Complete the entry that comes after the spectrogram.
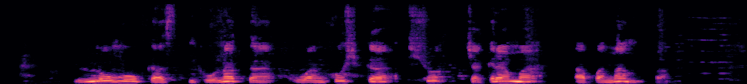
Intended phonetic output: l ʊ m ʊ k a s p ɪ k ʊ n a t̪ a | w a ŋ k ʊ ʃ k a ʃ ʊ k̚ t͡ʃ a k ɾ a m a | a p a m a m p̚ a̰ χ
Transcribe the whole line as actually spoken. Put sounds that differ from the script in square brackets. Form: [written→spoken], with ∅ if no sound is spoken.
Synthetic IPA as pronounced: l ʊ m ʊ k a s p ɪ k ʊ n a t̪ a | w a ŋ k ʊ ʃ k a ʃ ʊ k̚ t͡ʃ a k ɾ a m a | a p a [m→n] a m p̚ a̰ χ

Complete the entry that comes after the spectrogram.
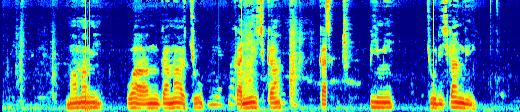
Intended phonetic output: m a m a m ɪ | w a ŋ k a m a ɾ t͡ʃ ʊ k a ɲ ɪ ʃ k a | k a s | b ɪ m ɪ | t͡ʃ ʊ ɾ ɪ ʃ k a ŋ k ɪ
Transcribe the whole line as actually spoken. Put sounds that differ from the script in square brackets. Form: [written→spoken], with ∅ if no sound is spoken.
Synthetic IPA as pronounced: m a m a m ɪ | w a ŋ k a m a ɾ t͡ʃ ʊ k a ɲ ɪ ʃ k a | k a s | [b→p] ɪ m ɪ | t͡ʃ ʊ ɾ ɪ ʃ k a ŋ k ɪ

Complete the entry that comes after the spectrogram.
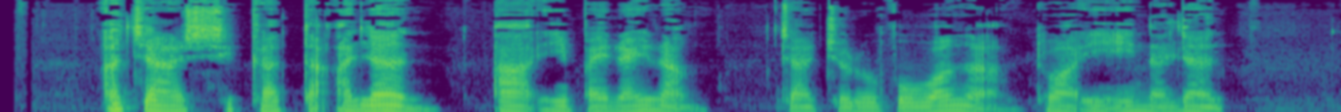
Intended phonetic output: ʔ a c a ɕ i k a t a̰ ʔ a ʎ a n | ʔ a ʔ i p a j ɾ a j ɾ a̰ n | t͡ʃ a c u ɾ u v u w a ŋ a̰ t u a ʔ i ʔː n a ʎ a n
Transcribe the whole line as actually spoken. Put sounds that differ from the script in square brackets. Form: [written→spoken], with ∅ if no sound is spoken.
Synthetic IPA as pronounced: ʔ a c a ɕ i k a t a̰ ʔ a ʎ a n | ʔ a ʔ i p a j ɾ a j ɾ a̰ [n→ŋ] | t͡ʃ a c u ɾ u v u w a ŋ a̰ t u a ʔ i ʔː n a ʎ a n

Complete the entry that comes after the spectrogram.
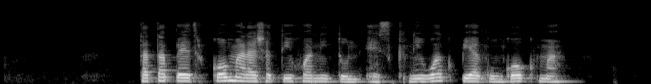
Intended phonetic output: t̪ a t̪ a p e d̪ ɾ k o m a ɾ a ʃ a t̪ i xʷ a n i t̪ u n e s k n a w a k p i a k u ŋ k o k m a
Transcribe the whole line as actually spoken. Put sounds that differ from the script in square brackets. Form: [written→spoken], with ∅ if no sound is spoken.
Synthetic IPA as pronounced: t̪ a t̪ a p e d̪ ɾ k o m a ɾ a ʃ a t̪ i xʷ a n i t̪ u n e s k n [a→i] w a k p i a k u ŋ k o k m a

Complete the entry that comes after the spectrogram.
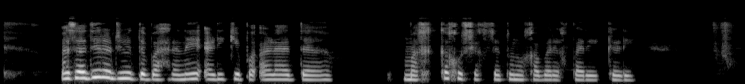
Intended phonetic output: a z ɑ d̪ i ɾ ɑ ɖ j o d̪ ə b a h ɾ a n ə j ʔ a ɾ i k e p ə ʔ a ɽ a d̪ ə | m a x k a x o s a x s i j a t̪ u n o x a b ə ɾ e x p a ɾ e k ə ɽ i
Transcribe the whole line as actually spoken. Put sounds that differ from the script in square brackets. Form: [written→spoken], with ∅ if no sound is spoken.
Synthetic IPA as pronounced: a z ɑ d̪ i ɾ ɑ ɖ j o d̪ ə b a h ɾ a n ə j ʔ a [ɾ→ɽ] i k e p ə ʔ a ɽ a d̪ ə | m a x k a x o [s→ʃ] a x s i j a t̪ u n o x a b ə ɾ e x p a ɾ e k ə ɽ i

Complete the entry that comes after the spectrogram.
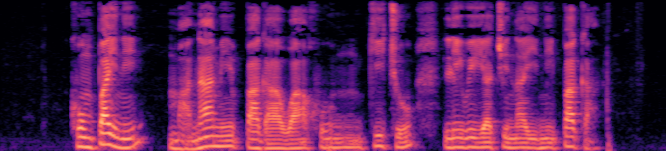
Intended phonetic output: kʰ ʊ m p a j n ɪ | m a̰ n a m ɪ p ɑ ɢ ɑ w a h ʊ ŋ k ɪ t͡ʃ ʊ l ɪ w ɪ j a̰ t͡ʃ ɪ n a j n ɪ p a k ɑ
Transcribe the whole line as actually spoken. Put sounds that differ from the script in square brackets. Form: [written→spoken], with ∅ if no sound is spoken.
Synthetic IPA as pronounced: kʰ ʊ m p a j n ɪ | m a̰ n a m ɪ p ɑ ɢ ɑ w a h ʊ ŋ k ɪ t͡ʃ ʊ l ɪ w ɪ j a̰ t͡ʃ ɪ n a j n ɪ p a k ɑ

